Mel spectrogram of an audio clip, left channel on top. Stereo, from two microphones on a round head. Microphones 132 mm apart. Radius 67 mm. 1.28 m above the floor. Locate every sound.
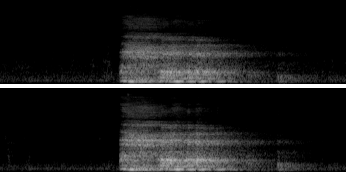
1.2 s laughter: 30° right (ahead or behind), 0.8 m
